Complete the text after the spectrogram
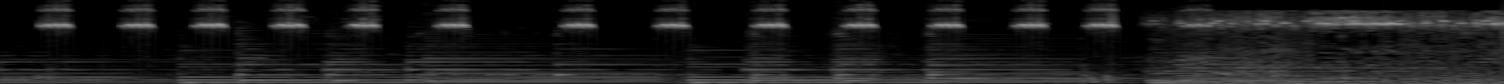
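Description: A cricket gives short, high chirps about twice a second, with soft music playing beneath.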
